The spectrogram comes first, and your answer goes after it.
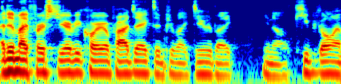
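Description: A man speaks very fast in an American accent, his pitch fairly low and his intonation flat and monotone. The recording is very clean, with a silent background. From California. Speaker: dance choreographer. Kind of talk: casual chat.

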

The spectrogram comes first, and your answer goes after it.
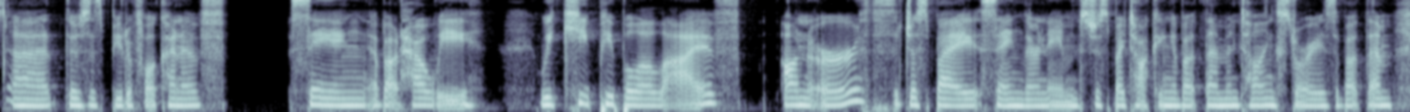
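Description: An unremarkable speaking voice with a Canadian accent, ordinary pitch variation and very even loudness, dry and close with no echo, on a very clean recording with a silent background. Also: woman, medium pitch for a woman, moderate pace. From Canada. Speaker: mushroom supplement company founder, holistic nutritionist. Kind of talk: casual interview.

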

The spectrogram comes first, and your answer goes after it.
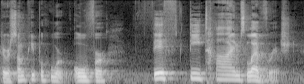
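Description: A man's voice at a moderate pace, full of very wide pitch swings. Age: 30s. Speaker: podcast host, hedge fund trader. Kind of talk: solo monologue podcast. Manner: halting, with frequent fillers and self-corrections.

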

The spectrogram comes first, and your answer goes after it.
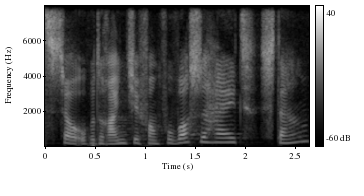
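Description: A woman's ordinary speaking voice at a fairly slow pace, with ordinary pitch variation. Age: 30s. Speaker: podcast co-host. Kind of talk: casual chat.

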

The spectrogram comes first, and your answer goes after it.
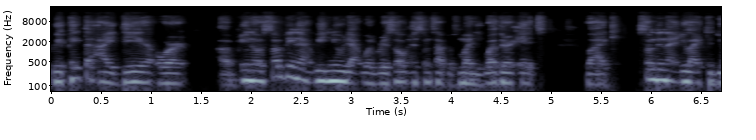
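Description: With an American accent, a somewhat breathy man speaks at a very fast pace in a medium pitch with fairly even intonation. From South Florida, Fort Lauderdale; Jamaican parents. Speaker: entrepreneur and author. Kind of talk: podcast interview. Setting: call.

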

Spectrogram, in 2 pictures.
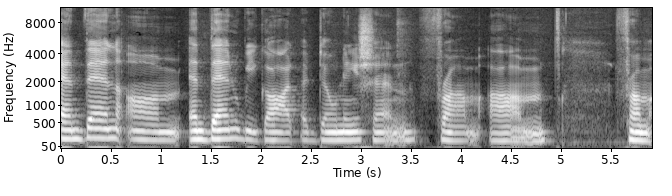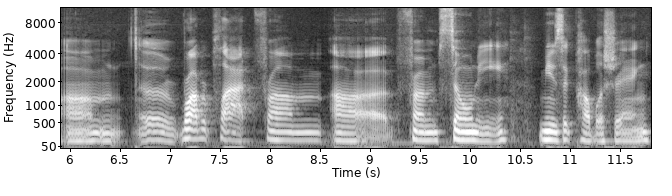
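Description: In a Boston accent, a woman with a very deep, low pitch speaks very slowly in a monotone, flat intonation. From Boston, Dorchester. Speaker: musician and songwriter advocate. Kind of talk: casual interview.

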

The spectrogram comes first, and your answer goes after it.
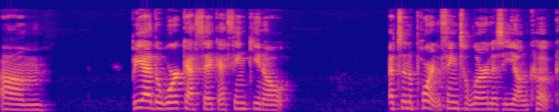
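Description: Speaking in a Western New York accent, a woman has a medium-pitched voice and fairly even intonation at a fairly quick pace. The recording is very clean, with a silent background. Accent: Western New York American. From Buffalo, New York. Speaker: chef. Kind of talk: interview, casual chat.

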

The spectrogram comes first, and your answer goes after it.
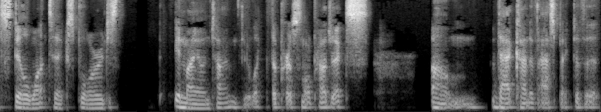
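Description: A man with an American accent at a medium pitch with vocal fry, a fairly slow pace, fairly even intonation, long, frequent pauses and a quiet background. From US Northeast. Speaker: designer. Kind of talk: casual chat.

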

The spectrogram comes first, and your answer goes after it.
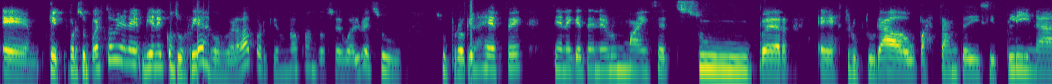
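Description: A woman speaks in a plain, everyday voice at a medium pitch. Her pace is moderate and her pitch variation ordinary. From Venezuela. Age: 30s. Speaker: solo traveler and entrepreneur. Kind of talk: interview.

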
